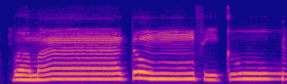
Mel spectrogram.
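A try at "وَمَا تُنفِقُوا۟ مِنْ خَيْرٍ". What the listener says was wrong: Meme-nya, meme-nya agak kepanjangan ya. Dua harokat aja. Meme-nya dua harokat saja, jangan lebih. Wa ma tunfiqu.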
